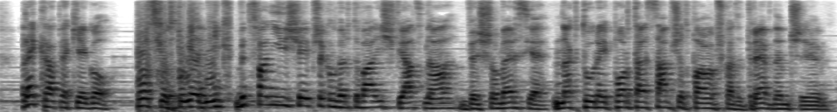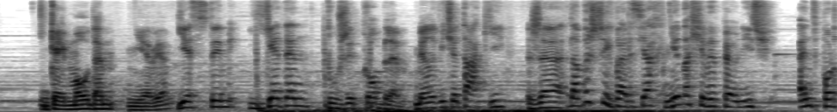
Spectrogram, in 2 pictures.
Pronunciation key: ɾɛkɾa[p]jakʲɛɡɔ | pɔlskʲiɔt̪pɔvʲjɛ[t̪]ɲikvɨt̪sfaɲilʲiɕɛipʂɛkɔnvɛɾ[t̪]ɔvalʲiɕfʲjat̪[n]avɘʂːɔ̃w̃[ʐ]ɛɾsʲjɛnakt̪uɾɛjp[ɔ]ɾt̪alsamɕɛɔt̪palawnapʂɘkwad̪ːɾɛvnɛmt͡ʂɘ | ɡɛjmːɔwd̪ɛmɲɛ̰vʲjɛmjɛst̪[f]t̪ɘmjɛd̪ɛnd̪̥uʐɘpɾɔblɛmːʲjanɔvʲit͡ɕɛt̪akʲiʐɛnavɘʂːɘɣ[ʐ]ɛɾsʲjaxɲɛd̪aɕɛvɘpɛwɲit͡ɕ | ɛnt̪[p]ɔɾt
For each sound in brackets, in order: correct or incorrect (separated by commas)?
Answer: correct, incorrect, correct, correct, incorrect, correct, correct, incorrect, correct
